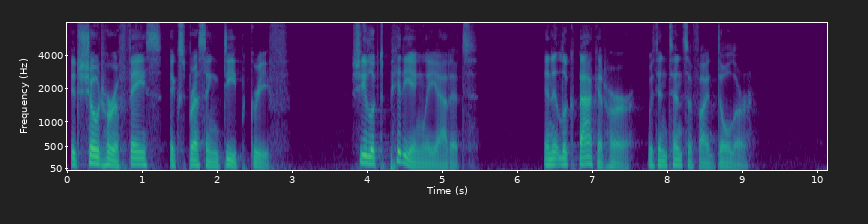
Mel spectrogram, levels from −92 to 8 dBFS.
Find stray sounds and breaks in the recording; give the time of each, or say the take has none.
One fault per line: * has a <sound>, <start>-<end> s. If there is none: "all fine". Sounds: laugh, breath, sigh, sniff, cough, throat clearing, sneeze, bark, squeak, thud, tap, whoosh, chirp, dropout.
all fine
